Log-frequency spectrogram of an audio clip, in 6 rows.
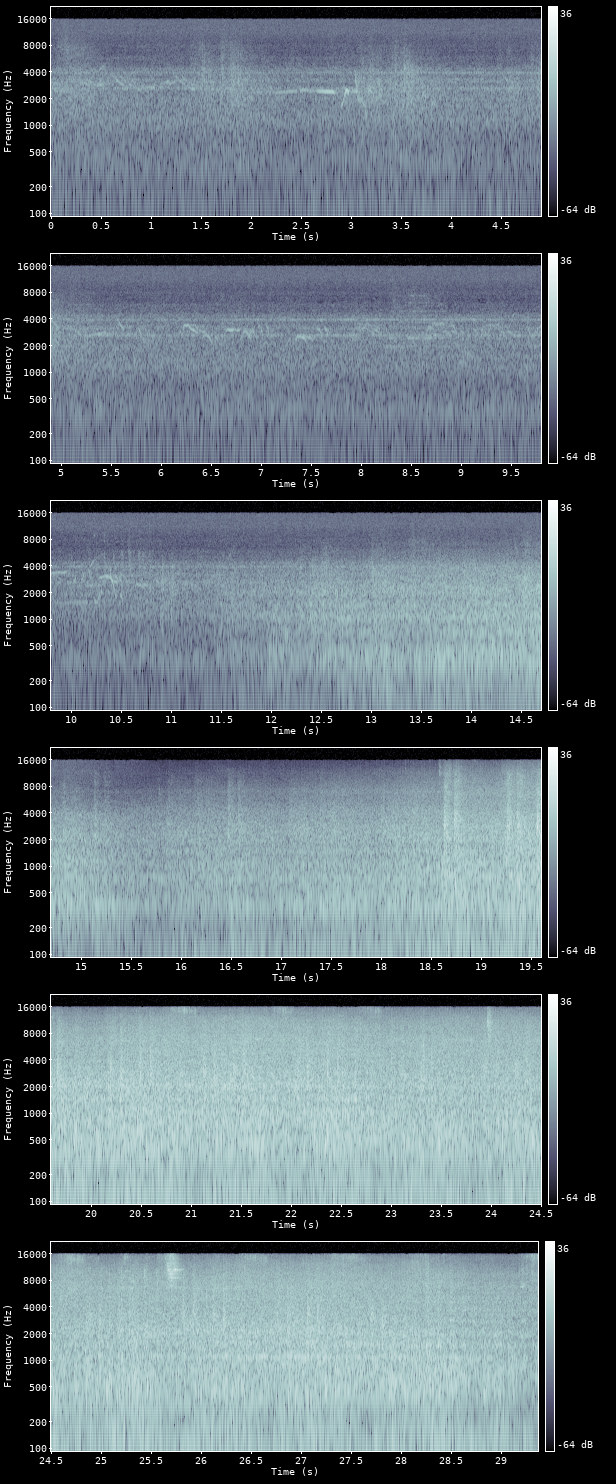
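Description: Tobu 10030 series electric train approaching and passing. A rumble builds from about eleven seconds in, and the loud run-by comes over the last ten seconds, with wheels clattering over the rail joints.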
